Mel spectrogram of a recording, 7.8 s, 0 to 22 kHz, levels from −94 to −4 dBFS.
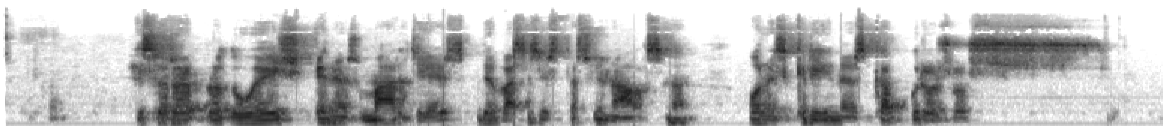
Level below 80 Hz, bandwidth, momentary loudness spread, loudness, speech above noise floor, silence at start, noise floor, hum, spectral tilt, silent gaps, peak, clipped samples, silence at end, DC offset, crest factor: -62 dBFS; 14.5 kHz; 7 LU; -17 LUFS; 37 dB; 0.35 s; -55 dBFS; none; -2 dB/octave; none; -2 dBFS; under 0.1%; 0.4 s; under 0.1%; 18 dB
